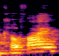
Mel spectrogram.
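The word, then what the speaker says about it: Ko-fi: NPC GUI NPC blog posts on his um Kofi and that's how you say it and um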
